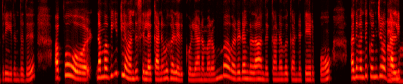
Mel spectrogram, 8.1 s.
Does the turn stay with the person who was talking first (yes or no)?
yes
